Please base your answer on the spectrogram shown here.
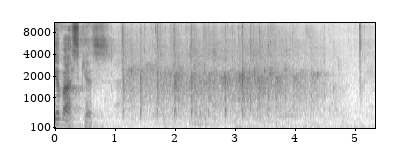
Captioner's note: people applauding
